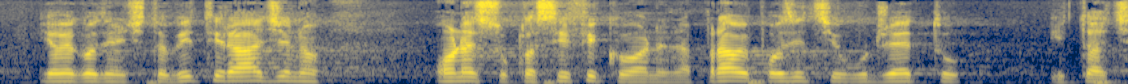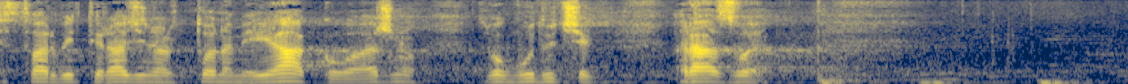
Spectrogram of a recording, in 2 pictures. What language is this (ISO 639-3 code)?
srp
